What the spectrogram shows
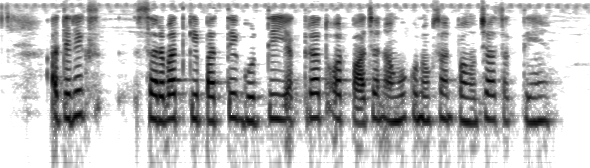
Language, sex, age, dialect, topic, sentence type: Hindi, female, 56-60, Hindustani Malvi Khadi Boli, agriculture, statement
